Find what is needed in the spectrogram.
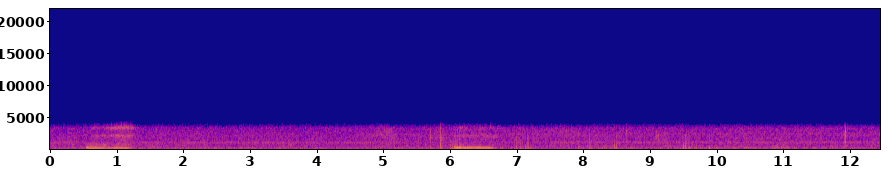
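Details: Snoring after getting home: two soft snores about six seconds apart over faint room noise, light snoring.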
